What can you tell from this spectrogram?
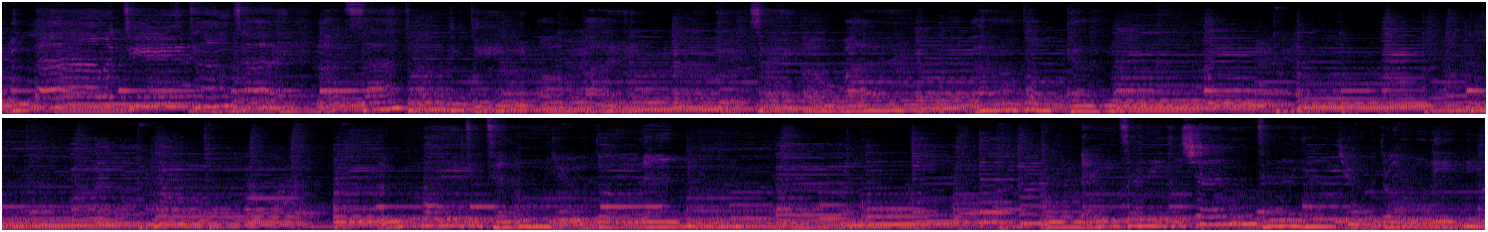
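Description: A live band playing an amplified pop-rock song: electric guitar and drum kit, with a male singer's voice.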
